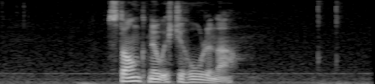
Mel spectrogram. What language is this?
Faroese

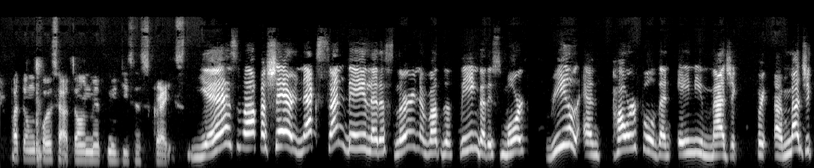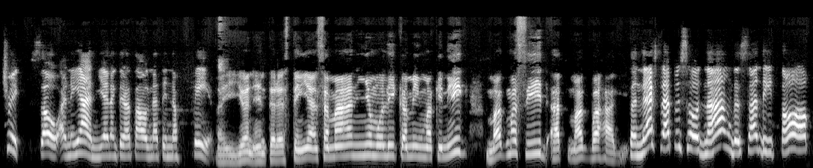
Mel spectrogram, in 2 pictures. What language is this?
Filipino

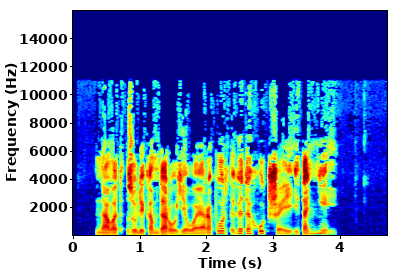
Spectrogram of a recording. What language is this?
Belarusian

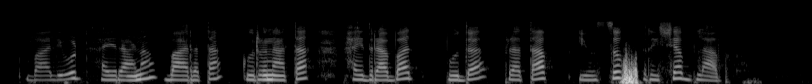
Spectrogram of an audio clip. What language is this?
Kannada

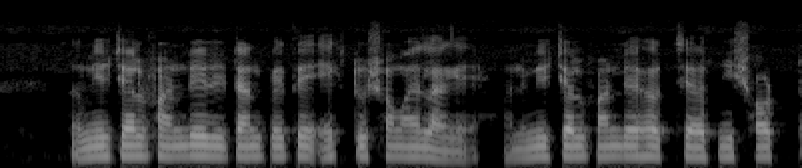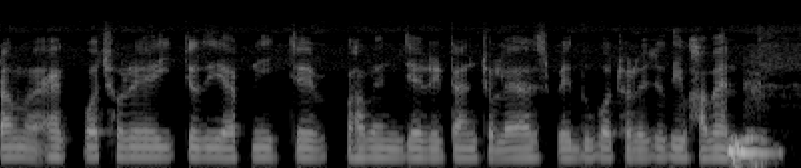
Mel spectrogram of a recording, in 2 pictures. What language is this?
Bangla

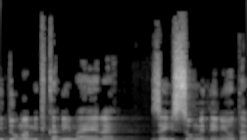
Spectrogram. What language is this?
Hebrew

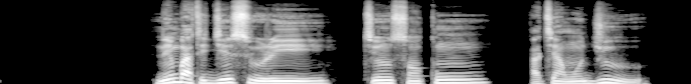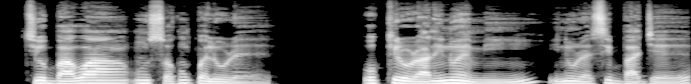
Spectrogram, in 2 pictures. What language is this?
Yoruba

